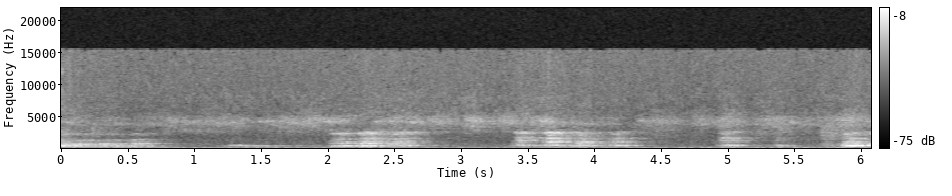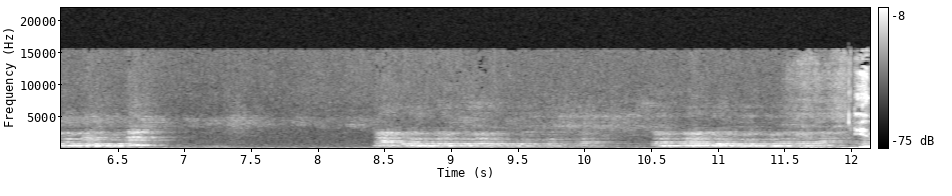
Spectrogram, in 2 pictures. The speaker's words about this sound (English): barking of the dogs and the chirping of the birds. Expressions of different beings.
